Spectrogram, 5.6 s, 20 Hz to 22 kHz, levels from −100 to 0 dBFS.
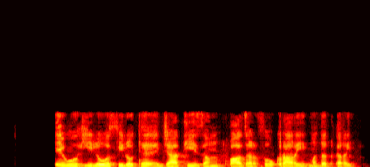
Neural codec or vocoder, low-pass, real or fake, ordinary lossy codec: codec, 16 kHz in and 24 kHz out, 1.1 kbps, FireRedTTS-2 codec; 7.2 kHz; fake; MP3, 64 kbps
